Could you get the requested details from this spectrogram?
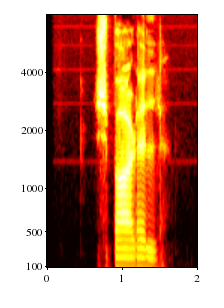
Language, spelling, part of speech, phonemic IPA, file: Pashto, ژباړل, verb, /ʒbɑ.ɻəl/, Zhbaarhal.wav
- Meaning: to translate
